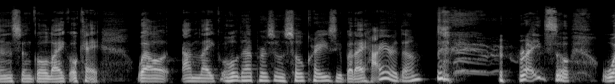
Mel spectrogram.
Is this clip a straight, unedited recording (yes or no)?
yes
